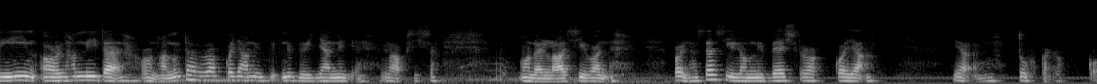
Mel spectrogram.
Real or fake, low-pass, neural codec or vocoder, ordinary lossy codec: real; none; none; none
